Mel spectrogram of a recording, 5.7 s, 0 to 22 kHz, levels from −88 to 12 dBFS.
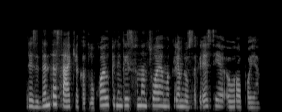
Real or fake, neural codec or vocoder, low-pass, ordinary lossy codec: real; none; 7.2 kHz; AAC, 32 kbps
